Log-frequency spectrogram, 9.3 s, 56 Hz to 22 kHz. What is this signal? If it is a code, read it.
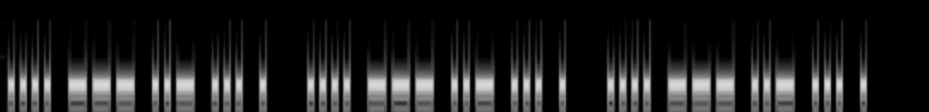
Morse code, heard as a keyed tone, about 20 wpm, 250 Hz. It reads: HOUSE HOUSE HOUSE
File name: morse / morse-training-20WPM-6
